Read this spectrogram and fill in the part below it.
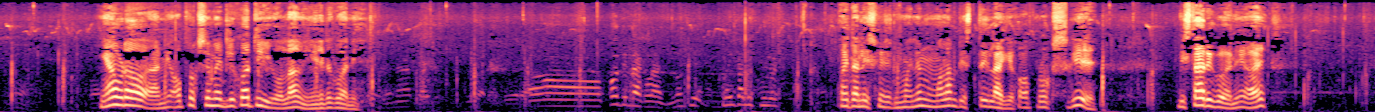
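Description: Young men talk loudly and with animation close by outdoors.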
